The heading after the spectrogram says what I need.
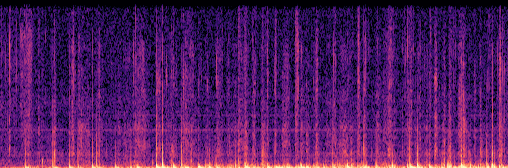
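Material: Plastic.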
